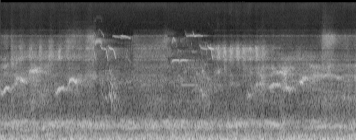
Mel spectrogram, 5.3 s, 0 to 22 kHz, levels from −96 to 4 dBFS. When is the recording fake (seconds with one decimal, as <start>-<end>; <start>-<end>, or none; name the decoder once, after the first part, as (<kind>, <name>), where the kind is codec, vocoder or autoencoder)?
0.0-1.4 (autoencoder, DAC-VAE); 2.0-2.5; 3.2-5.3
